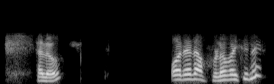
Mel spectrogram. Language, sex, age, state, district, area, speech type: Assamese, male, 18-30, Assam, Barpeta, rural, conversation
